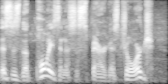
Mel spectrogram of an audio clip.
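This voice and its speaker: A man's voice: medium pitch, big pitch swings, brisk, very noisy, natural voice. A man voicing a fussy, brainy, exasperated talking ape in a cartoon, with a theatrical manner. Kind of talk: animated cartoon voice acting. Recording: music behind the voice.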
